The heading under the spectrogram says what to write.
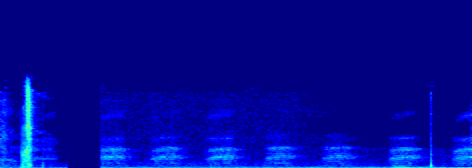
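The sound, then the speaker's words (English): A crow flying past caws repeatedly, about six harsh, raspy calls in a steady rhythm, over a constant low rumble, with a brief click and a short silence at the start. “I think it might have been a crow flying past.”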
